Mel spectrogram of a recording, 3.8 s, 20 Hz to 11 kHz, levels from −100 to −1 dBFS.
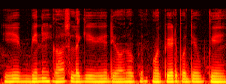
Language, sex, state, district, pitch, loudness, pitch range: Hindi, male, Rajasthan, Churu, 115 Hz, -32 LUFS, 115-120 Hz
